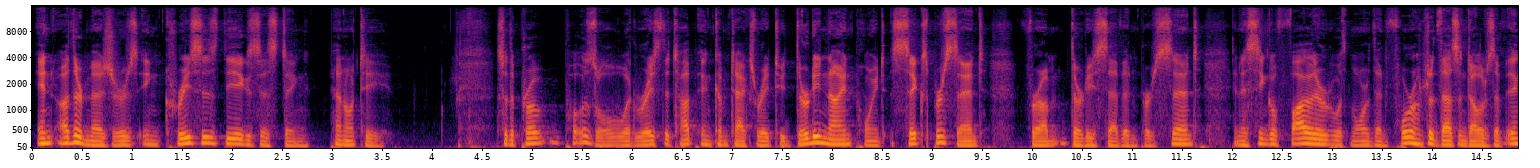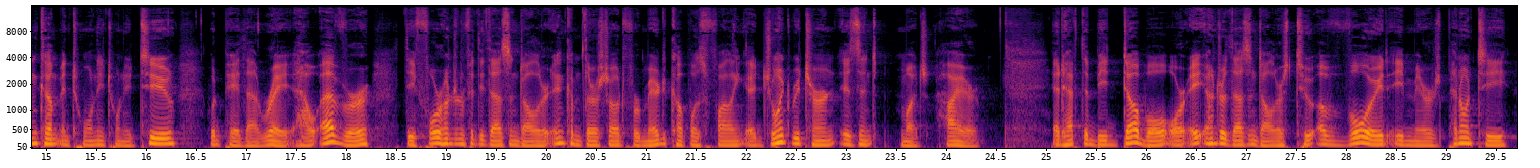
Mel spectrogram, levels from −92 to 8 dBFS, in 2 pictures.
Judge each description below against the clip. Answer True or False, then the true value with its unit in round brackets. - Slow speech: True (130 wpm)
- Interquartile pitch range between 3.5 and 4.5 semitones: True (4.2 semitones)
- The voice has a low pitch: True (110 Hz)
